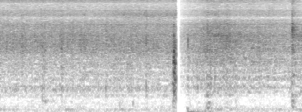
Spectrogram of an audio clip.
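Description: Ash gourd with a fish head sizzles and fries in a pan, a steady hiss with small crackles and one sharp knock of the spoon as it is stirred.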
